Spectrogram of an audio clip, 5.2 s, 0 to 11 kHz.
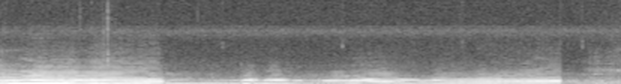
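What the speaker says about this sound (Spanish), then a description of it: "Vehículo 12, ese Ibiza 2000 GTI de Ayoser Cabrera, Javier Lazo" A 2000 Seat Ibiza GTI rally car at a rally in Puerto del Rosario, its engine droning steadily with pitch shifts as it works through the gears, loud and close, under a commentator's voice.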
